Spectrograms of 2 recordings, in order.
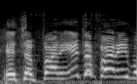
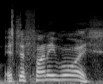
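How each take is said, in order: First: Very high squeaky put-on voice; high funny voice. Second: Slightly raised mock voice; lightly pitched-up funny voice. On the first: Comic mocking the high-pitched impression, exaggerated funny voice. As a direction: push it way up into a silly falsetto. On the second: Comic teasing co-host about the impression, mild funny voice. Echoing the high-pitched voice just discussed. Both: Shown as a demonstration.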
